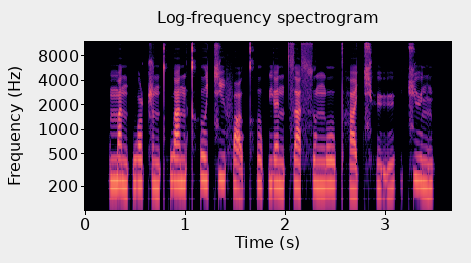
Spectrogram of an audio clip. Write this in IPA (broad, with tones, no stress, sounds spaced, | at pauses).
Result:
m a˥˩ n p w ɔ˥ ʈ͡ʂ ə˧˥ n t̪ʰ w a˥ n kʰ ɤ˥ t͡ɕ i˥ f ɑ̰˨˩ ʊ̯ kʰ ɤ˥˧ p j ɛ˥˧ n t͡s ä˥˩ s ʊ˥ ŋ o˥ ʊ̯ pʰ ä˧˥ t͡ɕʰ y̰˨˩˦ | t͡ɕ y˥˩ n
